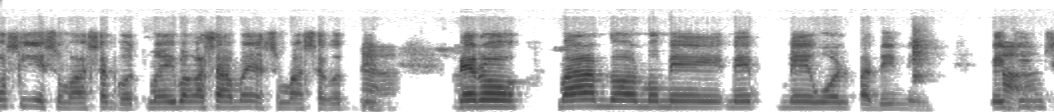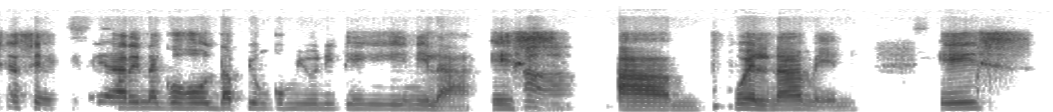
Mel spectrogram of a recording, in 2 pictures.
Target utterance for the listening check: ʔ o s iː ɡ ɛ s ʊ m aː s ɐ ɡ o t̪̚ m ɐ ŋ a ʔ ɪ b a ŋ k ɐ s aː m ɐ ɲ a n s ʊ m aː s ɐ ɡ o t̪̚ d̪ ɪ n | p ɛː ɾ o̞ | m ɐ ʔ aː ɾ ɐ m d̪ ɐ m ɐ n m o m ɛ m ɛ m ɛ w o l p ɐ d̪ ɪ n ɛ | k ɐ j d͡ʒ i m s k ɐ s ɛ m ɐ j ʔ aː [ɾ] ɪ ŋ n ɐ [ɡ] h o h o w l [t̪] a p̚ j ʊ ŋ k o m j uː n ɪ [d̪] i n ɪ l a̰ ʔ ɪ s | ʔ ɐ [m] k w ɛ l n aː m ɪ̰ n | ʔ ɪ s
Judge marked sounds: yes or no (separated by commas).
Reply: yes, yes, no, no, yes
